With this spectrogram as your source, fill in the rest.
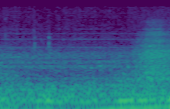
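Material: Nothing is struck.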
